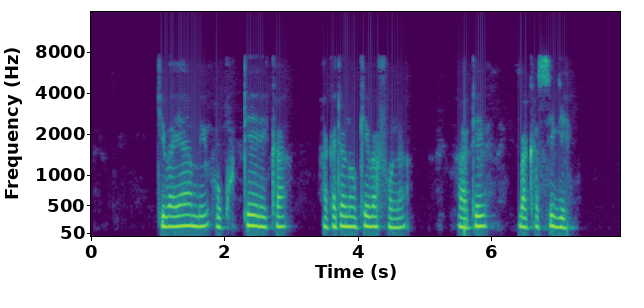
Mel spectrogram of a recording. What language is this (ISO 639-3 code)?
lug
